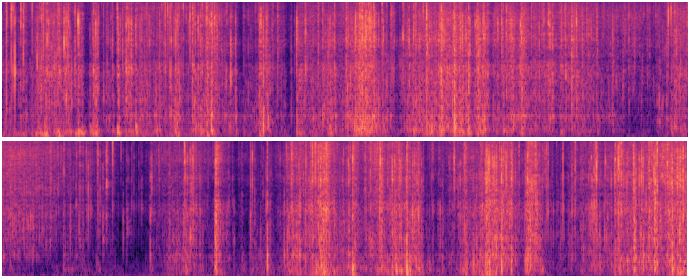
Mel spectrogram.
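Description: A medium-size green Hershey's plastic film candy bag holding candy is handled and crinkled by fingertips close to the mic. It gives a dense, bright crinkling and crackling that runs almost without a break, with a brief quieter stretch around the middle.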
